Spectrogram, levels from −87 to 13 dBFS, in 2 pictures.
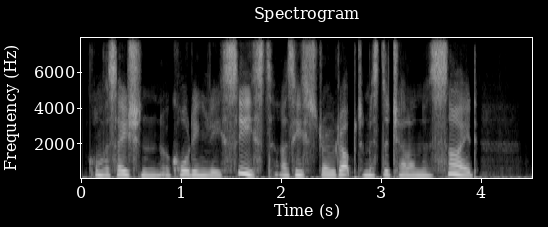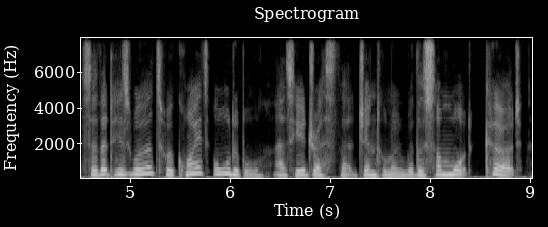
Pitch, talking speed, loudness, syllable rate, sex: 225 Hz, 180 wpm, -19 LUFS, 5.8 syllables/s, female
